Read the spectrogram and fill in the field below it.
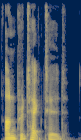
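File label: "unprotected", British English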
